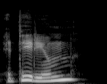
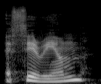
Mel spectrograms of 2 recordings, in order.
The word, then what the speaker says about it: Ethereum: de Ethereum o Ethereum, depende cómo lo quieras pronunciar, porque es la única manera de transformar eso en una moneda estable para seguir haciendo otros cambios.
